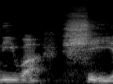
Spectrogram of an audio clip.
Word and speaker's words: Niwashi: can let's start with the name niwa shi and i'm saying it in those two house because in japanese it's actually two kanji that's how you say japanese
